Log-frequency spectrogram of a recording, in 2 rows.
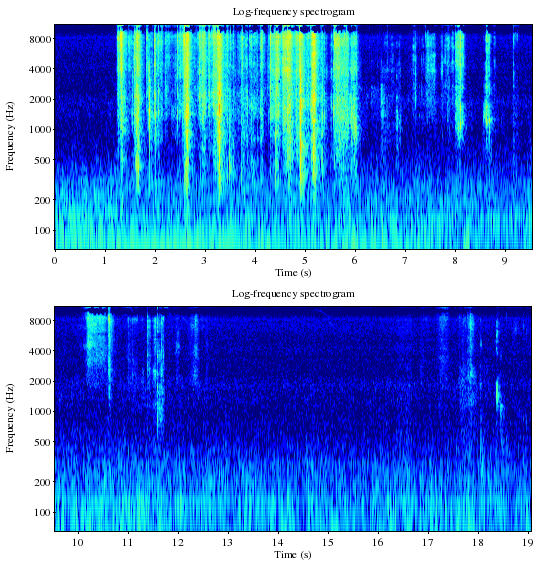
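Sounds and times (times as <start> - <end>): plastic wrapper tearing and crinkling: 1.2 - 6.1.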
